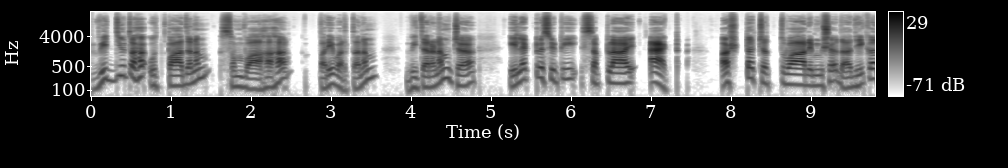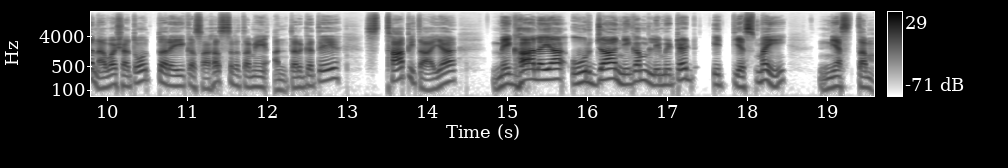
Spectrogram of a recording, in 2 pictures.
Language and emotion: Sanskrit, neutral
